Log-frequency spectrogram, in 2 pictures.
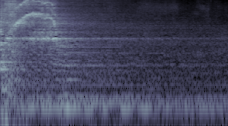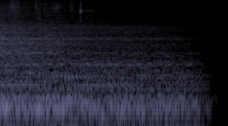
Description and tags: a big crash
